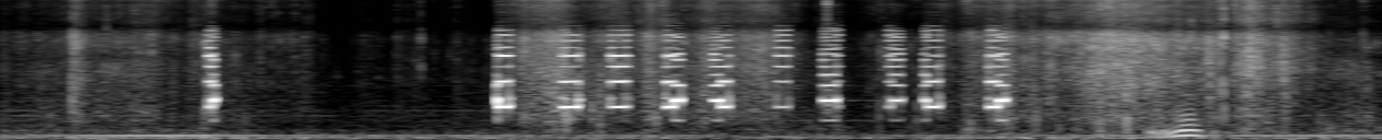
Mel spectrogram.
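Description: A series of short electronic beeps pulses from a Nokta Makro Simplex metal detector's target tone, about a dozen in quick succession over a soft hiss, with a brief low hum at the end.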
